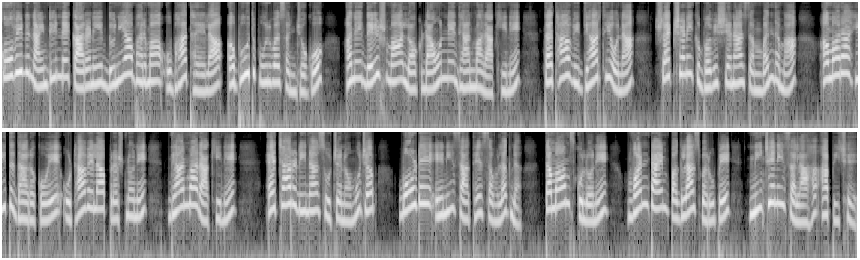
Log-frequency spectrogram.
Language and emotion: Gujarati, neutral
